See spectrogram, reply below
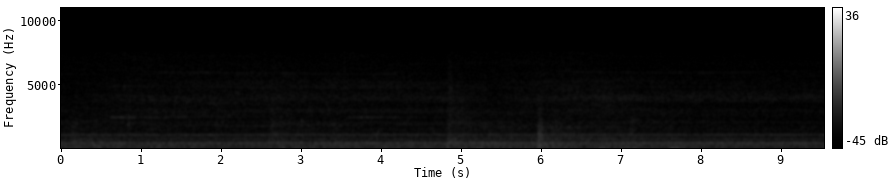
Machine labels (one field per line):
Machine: pump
